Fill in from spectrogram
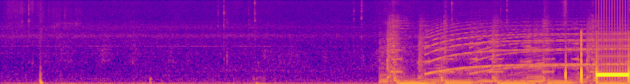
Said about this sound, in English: You just hung up the phone on me.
